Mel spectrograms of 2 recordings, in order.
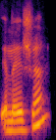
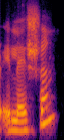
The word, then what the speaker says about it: elision: pronunciation which is says which is elision okay or election both pronunciation are right so let's would watch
